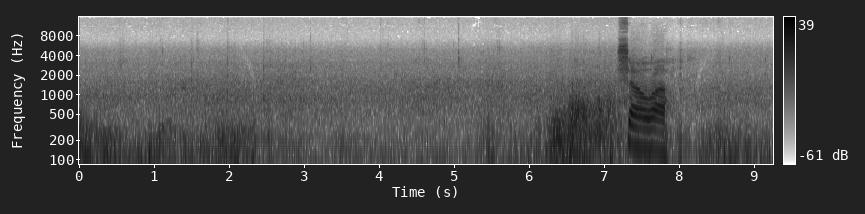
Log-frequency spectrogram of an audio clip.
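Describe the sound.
A breezy wind blows outdoors during a walk on a sunny day, buffeting the microphone. The low, continuous rumble swells louder toward the end.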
